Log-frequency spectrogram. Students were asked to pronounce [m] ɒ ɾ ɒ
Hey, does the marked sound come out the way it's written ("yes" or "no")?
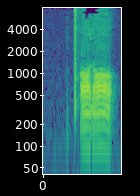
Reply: no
